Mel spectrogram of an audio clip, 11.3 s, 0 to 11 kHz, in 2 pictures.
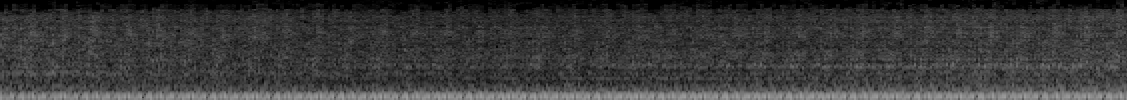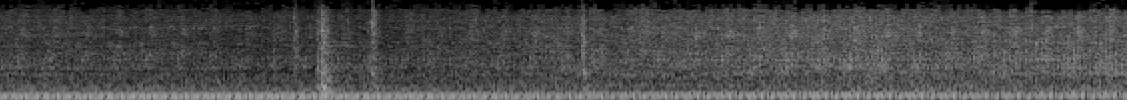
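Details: Replacement short block in a 2003 Cummins 5.9 diesel, a 3500 single-cab dually 6-speed reportedly run out of oil, freshly test-fired: steady, even, deep clatter at fast idle, regular with no knocks or misses; healthy.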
